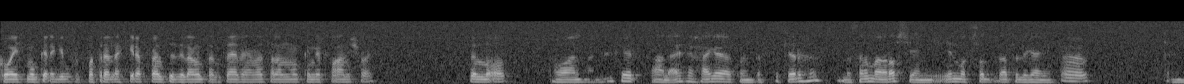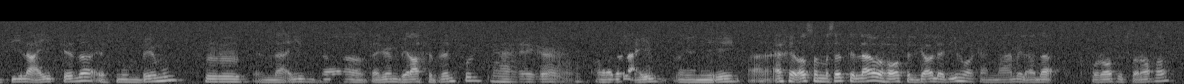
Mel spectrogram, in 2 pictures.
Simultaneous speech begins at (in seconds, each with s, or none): none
